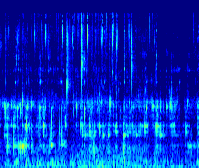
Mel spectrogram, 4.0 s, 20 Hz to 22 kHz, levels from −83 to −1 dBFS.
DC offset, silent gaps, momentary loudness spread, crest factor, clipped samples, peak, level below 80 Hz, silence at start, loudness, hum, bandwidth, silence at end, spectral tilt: under 0.1%; none; 12 LU; 36 dB; under 0.1%; -6 dBFS; -58 dBFS; 0 s; -39 LUFS; none; 17 kHz; 0 s; -1 dB/octave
